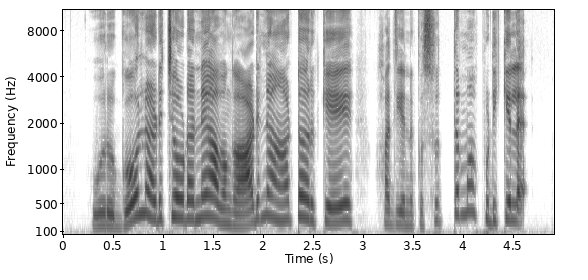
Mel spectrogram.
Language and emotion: Tamil, disgusted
